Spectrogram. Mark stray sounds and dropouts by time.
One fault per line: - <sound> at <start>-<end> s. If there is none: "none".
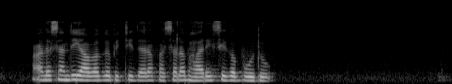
none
